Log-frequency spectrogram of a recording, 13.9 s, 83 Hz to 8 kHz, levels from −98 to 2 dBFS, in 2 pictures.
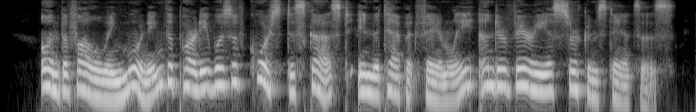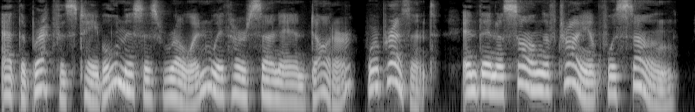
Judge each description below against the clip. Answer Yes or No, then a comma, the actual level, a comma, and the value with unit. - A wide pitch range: Yes, wide, 6.9 semitones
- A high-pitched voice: Yes, high, 195 Hz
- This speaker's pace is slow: No, average, 165 wpm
